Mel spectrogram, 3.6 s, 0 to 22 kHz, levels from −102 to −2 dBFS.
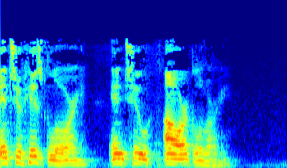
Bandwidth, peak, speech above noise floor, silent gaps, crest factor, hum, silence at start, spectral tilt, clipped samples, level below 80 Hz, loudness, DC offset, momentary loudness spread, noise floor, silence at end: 8.4 kHz; -8 dBFS; 46 dB; none; 22 dB; none; 0 s; -4.5 dB/octave; under 0.1%; -56 dBFS; -28 LUFS; under 0.1%; 16 LU; -73 dBFS; 0.7 s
